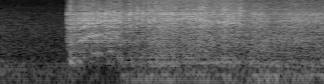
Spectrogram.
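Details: Hero Honda Pleasure scooter making a noise when the self-starter is used: a harsh grinding rasp as the starter spins the engine and it fires. Cause: bent crankshaft.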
